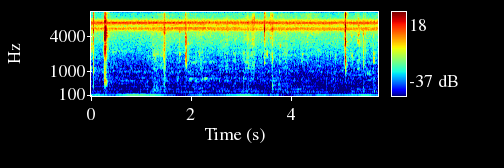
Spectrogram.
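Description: A bite snapping through the thick, hard skin of a ripe Sikkim cucumber, followed by chewing with a few sharp crunches spread over the next few seconds.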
